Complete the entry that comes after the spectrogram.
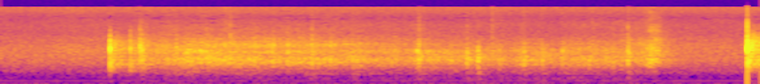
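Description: Long metallic-tipped nails and fingertips of both hands, with rings that may add faint metal clicks, tap and scratch a large open paint color chart of thin, solid printed cardstock lying flat on a surface. A sharp tap starts a steady, bright scratching rustle dotted with small clicks, and a final crisp tap closes it. The sound is all high and papery, with no low end.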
